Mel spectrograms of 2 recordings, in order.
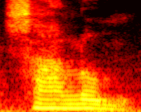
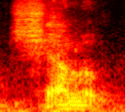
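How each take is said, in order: First: The word begins with a plain s sound. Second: The word begins with a sh sound. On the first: "Kalau titiknya sebelah kiri, salom. S" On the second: "sebelah kanan, shalom. Seperti melihat si"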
